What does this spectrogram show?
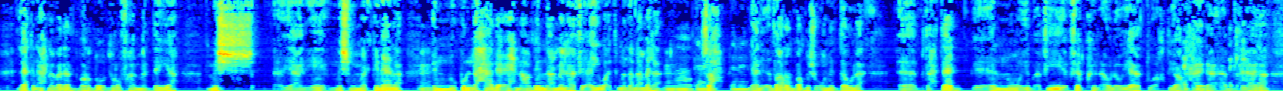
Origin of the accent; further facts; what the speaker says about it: Alexandria, Alexandria Governorate, Egypt; وانا نص اسكندراني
